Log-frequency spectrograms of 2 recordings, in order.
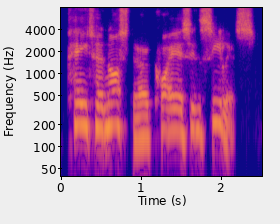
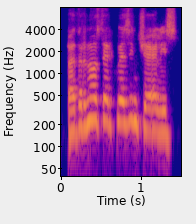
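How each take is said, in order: First: The Latin is pronounced with English sounds. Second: The Latin is pronounced with Italian sounds. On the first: This is the older English and Irish custom. "in England and in Ireland, it would be ... as though it were English" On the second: This is the Roman way everyone later adopted. "Roman. ... just like the Italians"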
